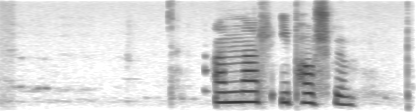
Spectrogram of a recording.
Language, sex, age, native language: Icelandic, female, 10, Icelandic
